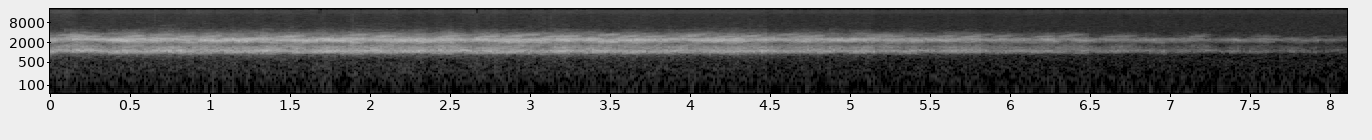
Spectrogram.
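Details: Ambient chorus of frogs, rapid pulsed croaks repeating about four times a second in a dense mid-pitched trill that gradually fades out toward the end.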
